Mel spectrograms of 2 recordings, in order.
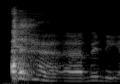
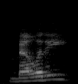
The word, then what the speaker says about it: Melody: is the big one Mindy LOL my name is pronounced m m lady oh Melody Mel lady I I thought it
